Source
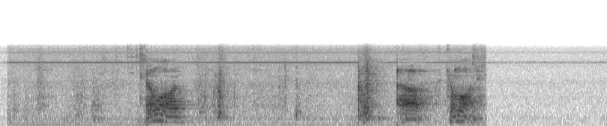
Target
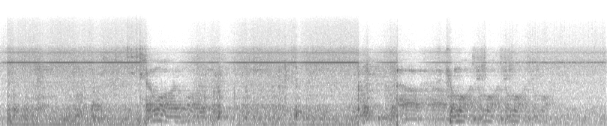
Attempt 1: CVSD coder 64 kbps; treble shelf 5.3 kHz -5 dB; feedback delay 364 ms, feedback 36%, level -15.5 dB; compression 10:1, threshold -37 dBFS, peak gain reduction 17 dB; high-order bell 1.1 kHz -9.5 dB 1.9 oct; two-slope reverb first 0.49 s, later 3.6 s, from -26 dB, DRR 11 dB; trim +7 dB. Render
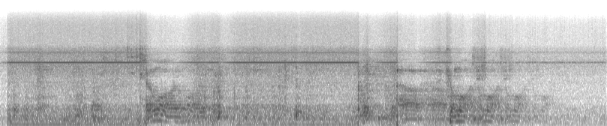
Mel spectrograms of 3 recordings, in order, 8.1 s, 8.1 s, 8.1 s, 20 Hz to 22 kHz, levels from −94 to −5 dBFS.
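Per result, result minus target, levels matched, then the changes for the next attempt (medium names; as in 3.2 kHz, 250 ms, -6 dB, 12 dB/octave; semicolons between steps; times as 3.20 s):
compression: peak gain reduction -9 dB; 8 kHz band +3.0 dB
change: compression 10:1, threshold -47.5 dBFS, peak gain reduction 26.5 dB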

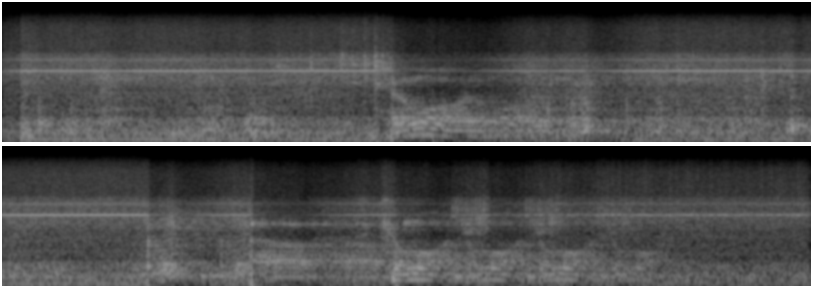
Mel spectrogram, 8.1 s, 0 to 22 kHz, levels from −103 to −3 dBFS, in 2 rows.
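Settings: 8 kHz band +4.0 dB
change: treble shelf 5.3 kHz -14 dB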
